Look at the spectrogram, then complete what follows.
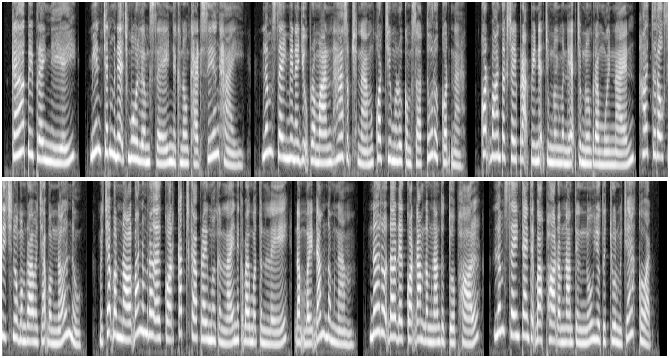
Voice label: E Learning; voiceover-cambodia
